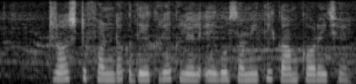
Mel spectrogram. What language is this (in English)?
Maithili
